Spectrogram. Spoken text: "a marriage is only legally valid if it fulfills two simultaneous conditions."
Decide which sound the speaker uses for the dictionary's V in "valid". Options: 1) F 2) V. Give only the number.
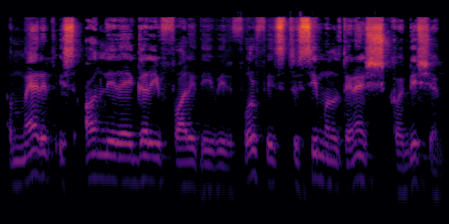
1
